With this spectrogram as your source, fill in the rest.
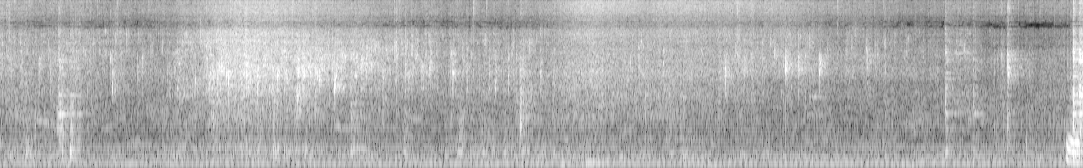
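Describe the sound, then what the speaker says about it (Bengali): Fish frying in a pan, a steady crackling sizzle close by, with occasional scraping utensil clicks over the bubbling oil. "তো ওইদিকে মাছগুলি দেখো ভাজা হয়ে গেছে গা।"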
